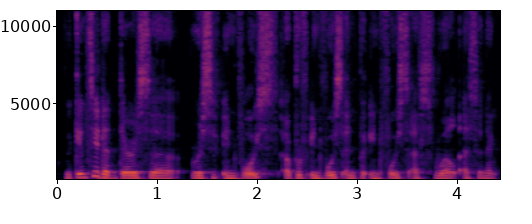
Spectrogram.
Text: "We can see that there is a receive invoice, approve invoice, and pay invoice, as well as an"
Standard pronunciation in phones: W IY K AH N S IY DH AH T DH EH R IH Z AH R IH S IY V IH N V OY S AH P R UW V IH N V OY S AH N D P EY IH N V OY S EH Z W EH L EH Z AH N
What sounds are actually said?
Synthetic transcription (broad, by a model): W IY K AH N S IY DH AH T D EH R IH S AH R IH S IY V IH N V OY S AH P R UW F IH N V OY S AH N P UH IH N V OY S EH S W EH L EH S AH N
